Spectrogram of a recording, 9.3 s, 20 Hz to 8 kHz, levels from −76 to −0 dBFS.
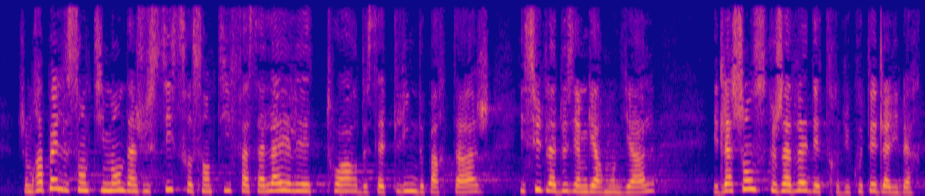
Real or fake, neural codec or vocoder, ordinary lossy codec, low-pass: real; none; none; none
